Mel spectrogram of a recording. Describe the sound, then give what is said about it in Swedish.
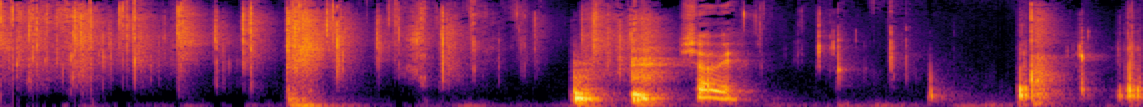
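Sharp snaps and crackling as a chocolate bar that has been kept in the fridge is broken apart, with crinkly wrapper rustling and bursts of brief speech between the breaks. “Okej, minus till att det inte var så bra brytbitar. Den har legat i kylen.”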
